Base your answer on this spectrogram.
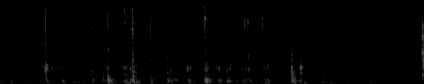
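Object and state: Plastic laptop keyboard.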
